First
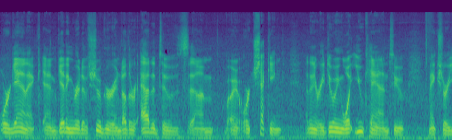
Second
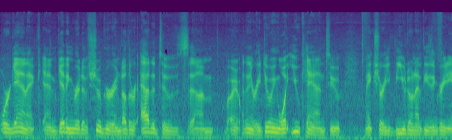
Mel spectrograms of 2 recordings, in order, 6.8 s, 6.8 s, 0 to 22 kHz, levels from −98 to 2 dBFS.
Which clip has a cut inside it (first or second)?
second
